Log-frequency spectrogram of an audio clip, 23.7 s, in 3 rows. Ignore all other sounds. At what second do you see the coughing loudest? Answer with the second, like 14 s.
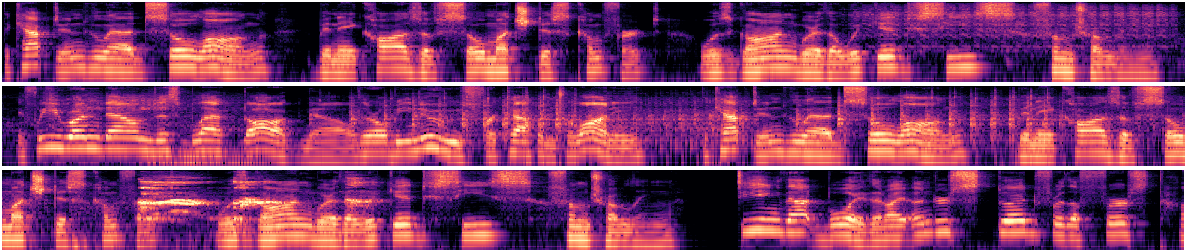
17 s.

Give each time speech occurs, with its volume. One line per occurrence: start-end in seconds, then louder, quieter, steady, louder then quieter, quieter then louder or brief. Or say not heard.
0.0-23.6 steady.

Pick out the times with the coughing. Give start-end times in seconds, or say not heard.
16.2-18.3.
